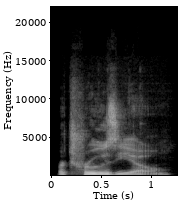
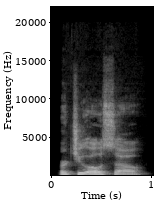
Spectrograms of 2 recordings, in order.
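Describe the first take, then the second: First: The word sounds like 'vi-TROO-zee-oh'. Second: The word sounds like 'vir-choo-OH-so'. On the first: The speaker calls it wrong. "I say that wrong" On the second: The speaker calls it right. "There we go"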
